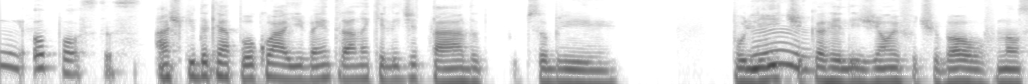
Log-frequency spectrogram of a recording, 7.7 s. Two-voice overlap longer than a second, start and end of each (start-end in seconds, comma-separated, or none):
none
